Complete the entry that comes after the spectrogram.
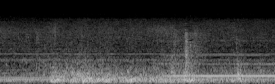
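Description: thunderstorm

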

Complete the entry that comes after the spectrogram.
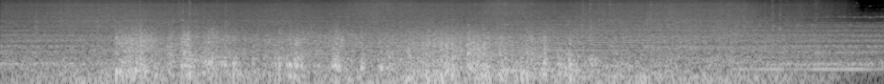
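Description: thunderstorm with heavy rain

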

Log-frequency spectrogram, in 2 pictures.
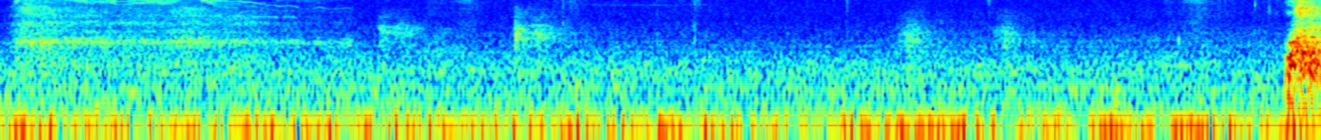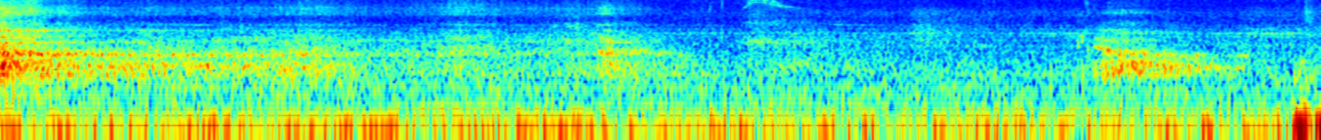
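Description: slow deep breathing

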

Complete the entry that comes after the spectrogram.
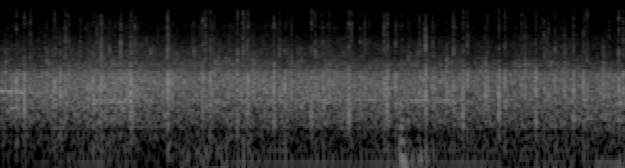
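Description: audience applauding loudly

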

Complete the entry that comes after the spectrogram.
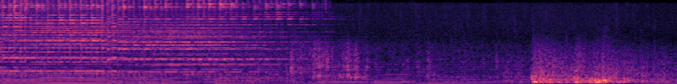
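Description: thunder rumbling

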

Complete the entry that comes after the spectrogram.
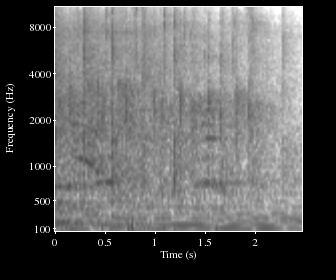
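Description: audience clapping

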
